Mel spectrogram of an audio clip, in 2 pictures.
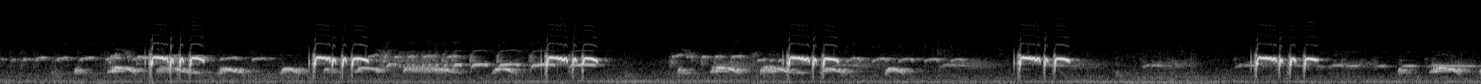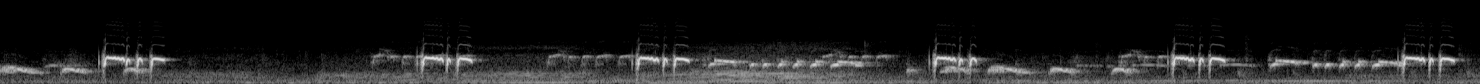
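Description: Zebra doves (local perkutut) cooing in repeated quick phrases, a fresh phrase every two to three seconds. Each phrase opens with sharp, high clipped notes and runs into a rapid pulsed trill lower down, and the calls of more than one bird overlap at times.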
